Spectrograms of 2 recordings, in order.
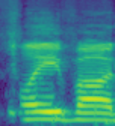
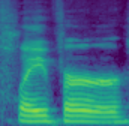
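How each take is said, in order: First: The word ends in an open 'uh' sound. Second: The word ends in an 'er' sound. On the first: The speaker calls it right. "It's Flava" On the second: The speaker calls it wrong. "not flavor"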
